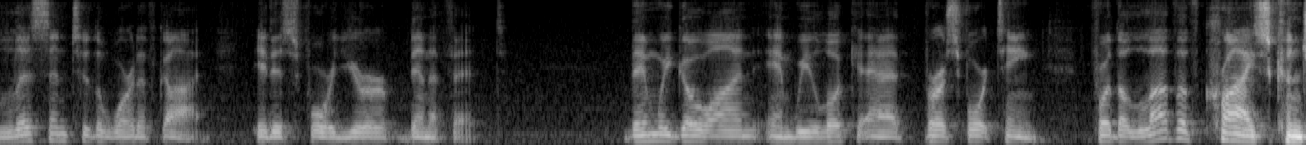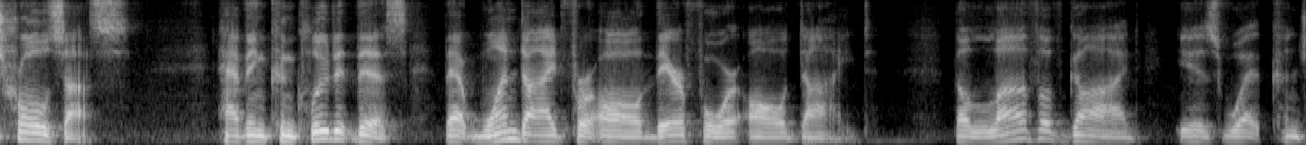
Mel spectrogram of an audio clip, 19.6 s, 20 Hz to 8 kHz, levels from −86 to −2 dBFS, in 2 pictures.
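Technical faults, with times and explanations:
9.14 to 10.16 s and 13.04 to 16.12 s, automatic gain falling: the gain control judged the input too loud, or its background noise too strong, and lowered its gain, by about 5 dB and then about 6 dB, so the speech and the room noise sink together. On the waveform the envelope tapers smoothly, and the spectrogram dims evenly below the 8 kHz call ceiling.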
